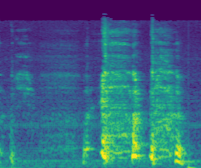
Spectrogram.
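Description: A harsh fit of coughing from someone still under the weather: a quick run of four or five raspy coughs in about a second, fairly loud, with no talking around them.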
